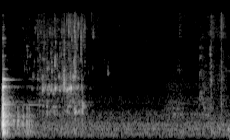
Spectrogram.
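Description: Tap water is poured into a three-quarter measuring cup while cooking: a brief splashy pour of about a second, then near silence with a faint drip.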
